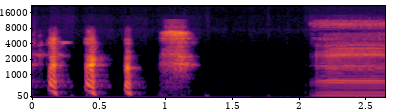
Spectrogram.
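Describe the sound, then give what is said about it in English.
Three quick, sharp sniffs followed by a longer breathy inhale, a voice imitating the nose of a spacecraft sniffing out a scent; a steady voiced tone begins after a brief pause. “Is the nose of the spacecraft breathing in?”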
